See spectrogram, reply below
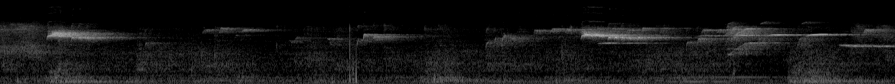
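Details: Several canaries ready for breeding warble in overlapping high phrases, bright chirped bursts near half a second and six seconds, short trills and whistles between, with faint low room noise.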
